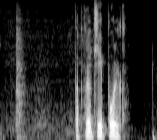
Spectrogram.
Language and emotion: Russian, neutral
